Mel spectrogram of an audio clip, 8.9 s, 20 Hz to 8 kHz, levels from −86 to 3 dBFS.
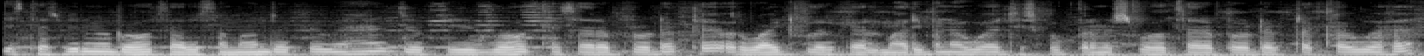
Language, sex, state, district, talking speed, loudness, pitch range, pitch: Hindi, male, Jharkhand, Palamu, 215 wpm, -17 LUFS, 120-130 Hz, 125 Hz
